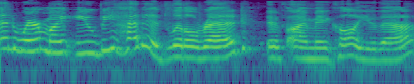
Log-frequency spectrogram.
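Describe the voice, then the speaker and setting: A put-on character voice that sounds female, high-pitched for a woman, moves at a moderate pace. Its pitch swings very widely. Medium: read story. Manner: silky, overly polite.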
